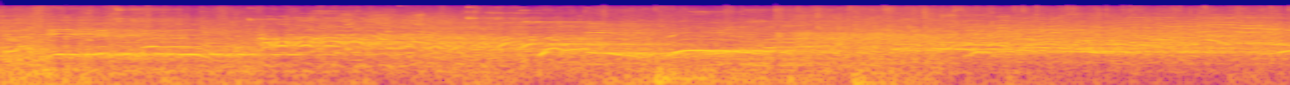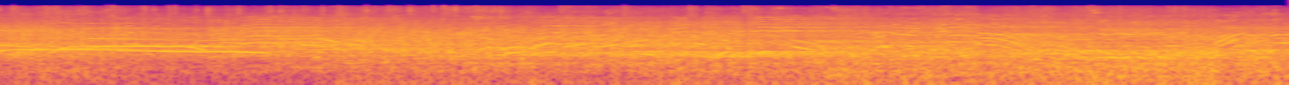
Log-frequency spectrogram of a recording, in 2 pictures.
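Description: Several men talk and call out to each other in a large echoing hall.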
